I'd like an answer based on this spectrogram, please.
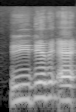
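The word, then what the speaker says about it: read: যেটা হচ্ছে রিড। রিডের আবার দু নম্বর ফর্ম। ভি টু মানে হচ্ছে ভার্বের দু নম্বর ফর্ম রিডের। সেটি স্পেলিং একই আছে। কিন্তু এর উচ্চারণ। এ বানানটা একই আছে কিন্তু উচ্চারণ আলাদা হবে।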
